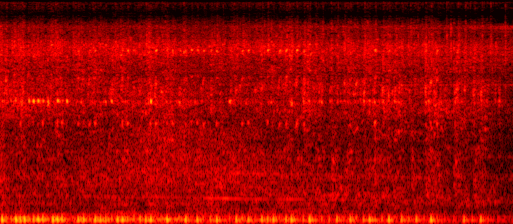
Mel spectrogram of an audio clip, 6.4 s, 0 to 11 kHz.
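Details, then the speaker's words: 1999 Mercedes-Benz C230 Kompressor W202 with a flashing check engine light and the throttle body unplugged: a low, uneven chuffing for a few seconds, then it dies, stalling after starting on two attempts. "Two attempts, stall. Unplug mass airflow sensor. And air control. Stalls immediately."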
